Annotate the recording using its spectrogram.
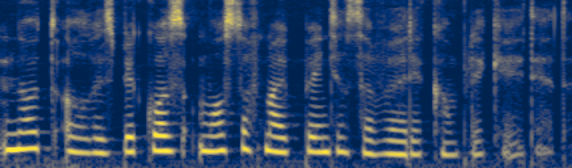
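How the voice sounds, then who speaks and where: On a very clean recording with a silent background, a woman with a Russian accent talks in a fairly high pitch with fairly even intonation. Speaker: visionary artist. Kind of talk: casual chat.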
